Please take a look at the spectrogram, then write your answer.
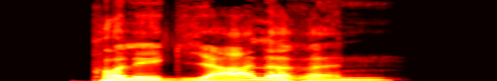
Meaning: inflection of kollegial: 1. strong genitive masculine/neuter singular comparative degree 2. weak/mixed genitive/dative all-gender singular comparative degree
- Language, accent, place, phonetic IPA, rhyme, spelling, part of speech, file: German, Germany, Berlin, [kɔleˈɡi̯aːləʁən], -aːləʁən, kollegialeren, adjective, De-kollegialeren.ogg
